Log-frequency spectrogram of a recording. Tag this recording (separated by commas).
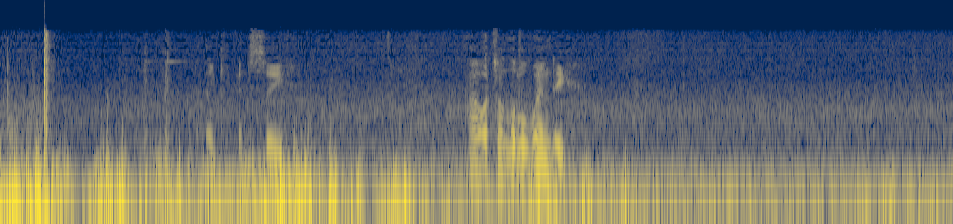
Speech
